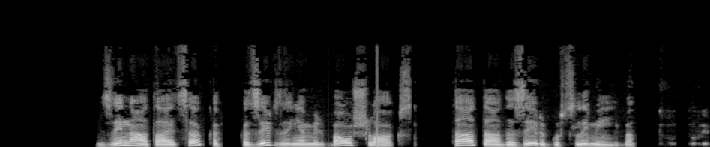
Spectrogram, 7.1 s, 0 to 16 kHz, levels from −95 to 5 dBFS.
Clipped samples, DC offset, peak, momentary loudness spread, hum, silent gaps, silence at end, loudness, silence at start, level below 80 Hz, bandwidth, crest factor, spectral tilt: under 0.1%; under 0.1%; 0 dBFS; 11 LU; none; 2.25-2.41 s, 4.23-4.52 s, 6.39-6.59 s, 6.78-6.89 s; 0 s; -18 LUFS; 1 s; -58 dBFS; 11 kHz; 18 dB; -6 dB/octave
